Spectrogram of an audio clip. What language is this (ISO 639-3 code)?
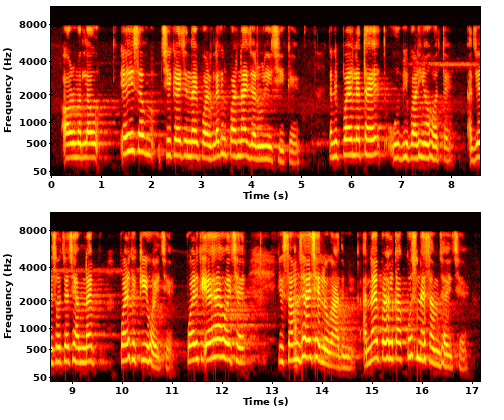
mai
